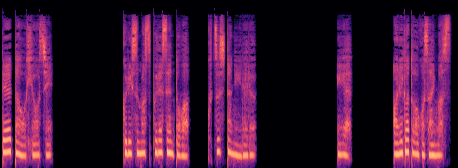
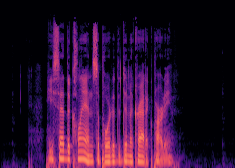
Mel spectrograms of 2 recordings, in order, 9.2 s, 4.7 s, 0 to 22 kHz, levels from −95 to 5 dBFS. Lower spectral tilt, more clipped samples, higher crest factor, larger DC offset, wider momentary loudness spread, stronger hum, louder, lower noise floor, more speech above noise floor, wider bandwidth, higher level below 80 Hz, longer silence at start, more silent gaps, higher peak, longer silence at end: second, -3.5 dB/octave vs -5.5 dB/octave; neither; about the same, 16 dB vs 18 dB; neither; about the same, 12 LU vs 10 LU; neither; first, -15 LUFS vs -25 LUFS; first, under -90 dBFS vs -77 dBFS; first, over 75 dB vs 53 dB; first, 16.5 kHz vs 14 kHz; second, -60 dBFS vs -44 dBFS; second, 0.05 s vs 0.95 s; first, 1.08-2.47 s, 3.83-4.16 s, 5.15-6.74 s, 7.08-7.86 s vs none; first, -2 dBFS vs -8 dBFS; second, 0.15 s vs 1.25 s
